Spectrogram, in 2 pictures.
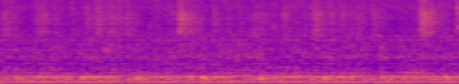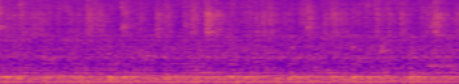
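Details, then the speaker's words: Speed Queen washer during agitation cycle (not spin): irregular metallic jingling like loose pennies over the steady hum; a washer on the dry spindle vibrates, fixed by greasing it, accessed from underneath. "it sounds like a bunch of coins or a bunch of pennies inside the machine rattling and it turns out that there's a washer that vibrates and jiggles around and if you put some grease on that washer it solves the issue"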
